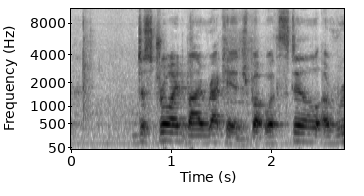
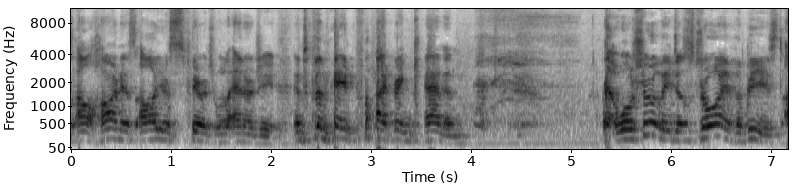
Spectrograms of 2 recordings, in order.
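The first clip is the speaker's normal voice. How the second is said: lightly voiced megalomaniac announcing a scheme; a hint of raised-pitch grandiosity; mad villain; 4 semitones higher than usual. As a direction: proclaim the evil plan. Mad captain announces his plan.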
